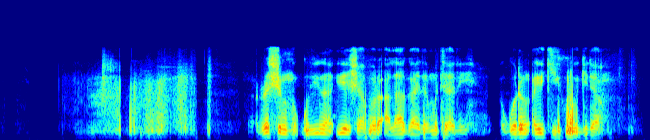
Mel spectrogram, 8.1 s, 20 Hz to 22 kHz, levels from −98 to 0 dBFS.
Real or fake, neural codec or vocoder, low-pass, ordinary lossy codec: real; none; 5.4 kHz; none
